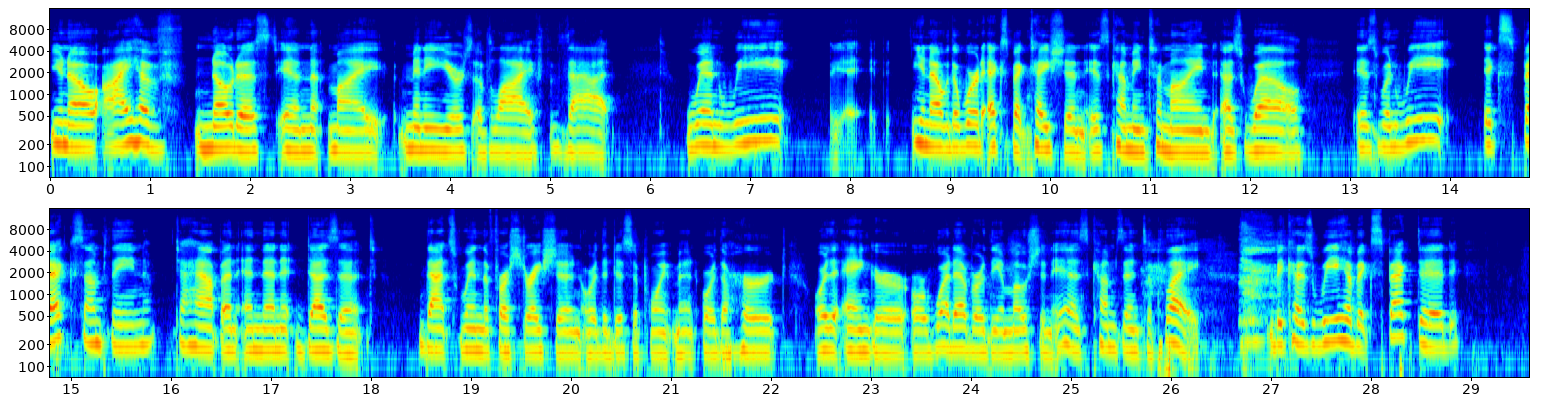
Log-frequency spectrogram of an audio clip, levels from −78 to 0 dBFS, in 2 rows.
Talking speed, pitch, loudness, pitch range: 125 wpm, 170 Hz, -25 LUFS, 160-190 Hz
